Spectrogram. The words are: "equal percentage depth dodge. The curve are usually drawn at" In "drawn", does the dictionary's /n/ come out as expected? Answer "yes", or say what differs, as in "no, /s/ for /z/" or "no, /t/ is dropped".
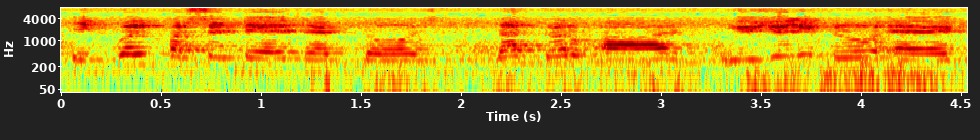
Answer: no, /n/ is dropped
